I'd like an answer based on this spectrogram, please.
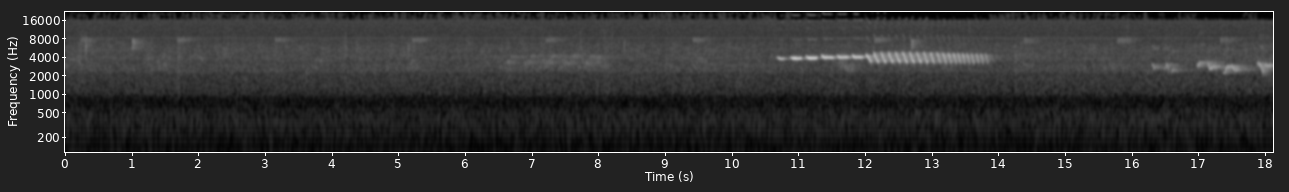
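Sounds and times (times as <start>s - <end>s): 
bird singing high whistles and a rapid trill: 10.7s - 13.9s.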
